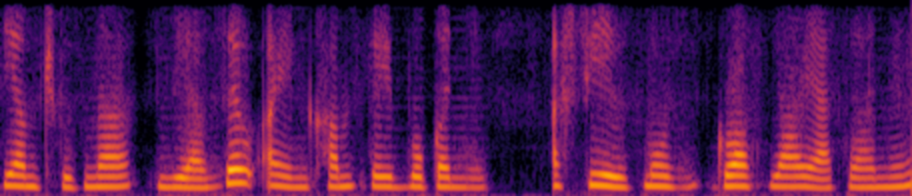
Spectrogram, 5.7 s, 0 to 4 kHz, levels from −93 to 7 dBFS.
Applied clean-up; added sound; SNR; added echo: neural separator model SepFormer WHAMR!.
